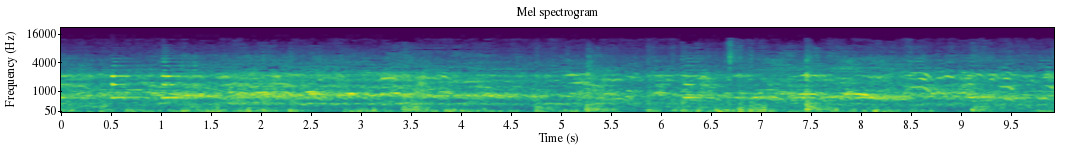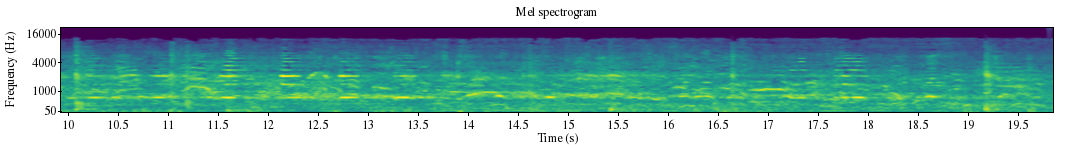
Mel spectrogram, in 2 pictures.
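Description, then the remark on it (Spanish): An ambulance carrying injured people, with a nurse and a doctor aboard, honks repeatedly amid the steady roar of a large protest crowd blocking its way, short horn blasts cutting through dense overlapping voices, chatter and shouting. “Es la ambulancia al fondo, ¿no es cierto?”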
